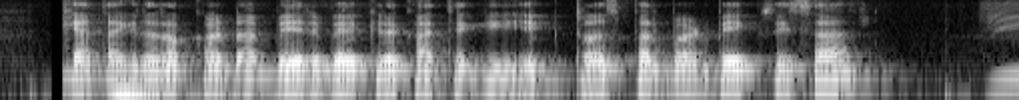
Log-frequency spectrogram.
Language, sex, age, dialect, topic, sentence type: Kannada, male, 51-55, Dharwad Kannada, banking, question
